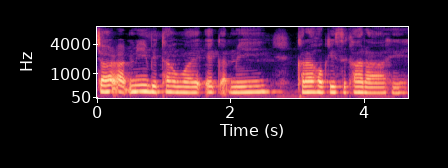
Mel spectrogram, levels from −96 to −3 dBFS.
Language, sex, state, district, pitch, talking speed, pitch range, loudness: Hindi, female, Arunachal Pradesh, Papum Pare, 195 Hz, 155 wpm, 190-210 Hz, -15 LUFS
